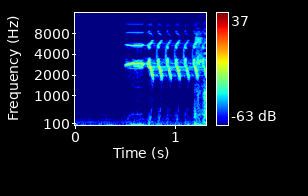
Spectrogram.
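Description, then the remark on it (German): A short, bright electronic chirp from software on an iPad confirming that the desktop was extended: a sustained high tone followed by a quick warbling trill of about five rapid pulses, clear, with no talking. “Also in dem Moment, wo es zwitschert, wisst ihr, okay, es hat funktioniert und der Desktop wurde erweitert.”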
